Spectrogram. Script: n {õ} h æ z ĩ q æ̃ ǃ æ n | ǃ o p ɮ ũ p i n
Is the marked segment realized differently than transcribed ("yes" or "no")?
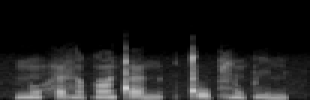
no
